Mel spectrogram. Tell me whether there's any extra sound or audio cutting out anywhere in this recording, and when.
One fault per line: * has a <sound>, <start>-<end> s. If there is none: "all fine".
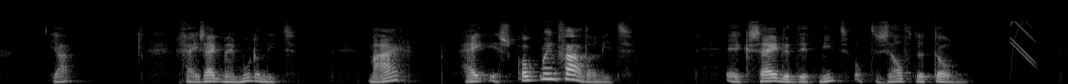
* has a chirp, 10.1-10.4 s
